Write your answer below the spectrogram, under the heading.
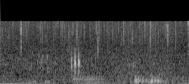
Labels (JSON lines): {"label": "biophony", "recorder": "SoundTrap 500"}
{"label": "biophony, damselfish", "recorder": "SoundTrap 500"}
